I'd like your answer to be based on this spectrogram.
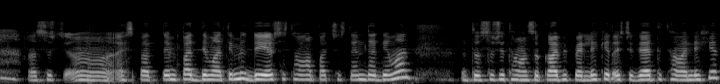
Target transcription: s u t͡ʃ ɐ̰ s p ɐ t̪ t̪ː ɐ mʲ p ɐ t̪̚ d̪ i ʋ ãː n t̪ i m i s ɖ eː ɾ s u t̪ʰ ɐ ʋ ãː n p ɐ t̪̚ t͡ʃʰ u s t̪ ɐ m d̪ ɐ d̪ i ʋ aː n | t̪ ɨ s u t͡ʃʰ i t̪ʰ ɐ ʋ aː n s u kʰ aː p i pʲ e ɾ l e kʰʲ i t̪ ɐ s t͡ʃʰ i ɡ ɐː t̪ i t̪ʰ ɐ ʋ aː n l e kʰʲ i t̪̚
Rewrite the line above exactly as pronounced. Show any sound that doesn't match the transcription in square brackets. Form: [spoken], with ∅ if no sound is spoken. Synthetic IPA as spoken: s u t͡ʃ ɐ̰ s p ɐ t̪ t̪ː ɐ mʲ p ɐ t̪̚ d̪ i ʋ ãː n t̪ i m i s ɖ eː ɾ s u t̪ʰ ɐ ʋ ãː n p ɐ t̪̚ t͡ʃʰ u s t̪ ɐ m d̪ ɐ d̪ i ʋ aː n | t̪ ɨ s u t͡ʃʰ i t̪ʰ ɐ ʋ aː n s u [k] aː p i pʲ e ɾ l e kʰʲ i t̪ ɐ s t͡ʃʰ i ɡ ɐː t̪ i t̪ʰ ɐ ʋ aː n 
